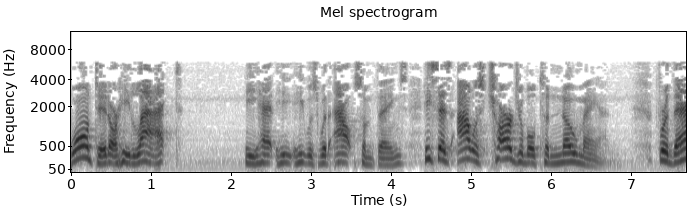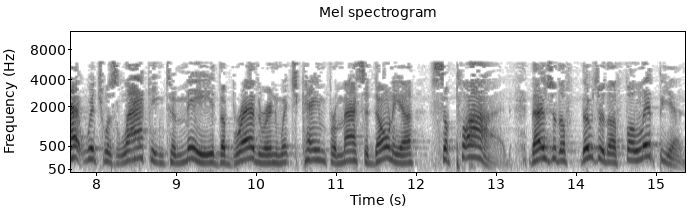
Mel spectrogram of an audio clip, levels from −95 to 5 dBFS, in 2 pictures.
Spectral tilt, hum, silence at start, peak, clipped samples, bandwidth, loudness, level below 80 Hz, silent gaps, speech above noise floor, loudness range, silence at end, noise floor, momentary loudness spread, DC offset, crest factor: -5.5 dB/octave; none; 0 s; -2 dBFS; under 0.1%; 6.4 kHz; -19 LUFS; -66 dBFS; none; 39 dB; 5 LU; 0 s; -58 dBFS; 11 LU; under 0.1%; 18 dB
